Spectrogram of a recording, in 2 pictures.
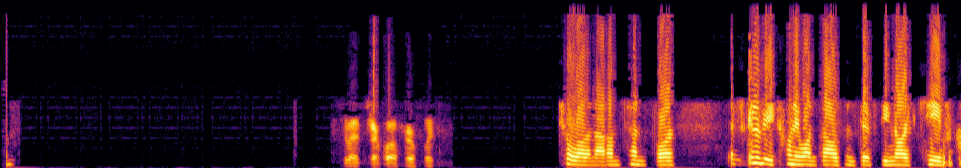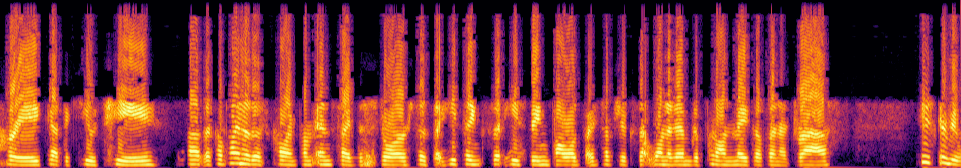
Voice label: Phoenix PD, scanner audio; PHOENIX PD-200 A; ThompsonPeakHigh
